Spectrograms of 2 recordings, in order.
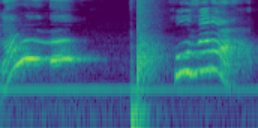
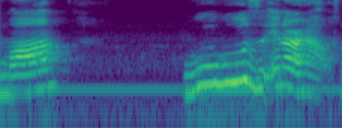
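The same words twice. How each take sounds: First: Loud, high New York mom; mom's New York accent, pitched way up and loud. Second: A hint of a brother calling, slightly raised; lightly voiced brother, calling with some force. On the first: Retold or imitated. Mom answering her son, shrill-high New York accent. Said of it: "she has a New York accent". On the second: Brother asking Mom who is inside, lightly raised call. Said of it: "he's just like".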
